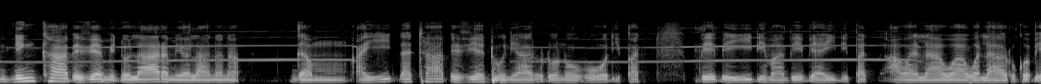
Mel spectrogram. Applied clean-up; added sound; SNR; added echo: none; Wind instrument, woodwind instrument; 17 dB; none.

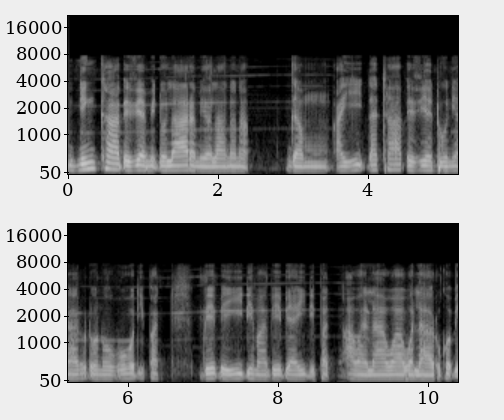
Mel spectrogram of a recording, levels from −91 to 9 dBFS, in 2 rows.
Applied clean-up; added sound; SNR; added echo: neural separator model SepFormer DNS4.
